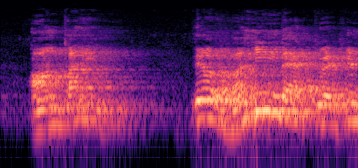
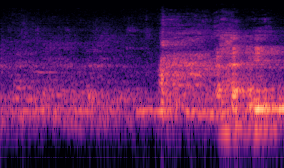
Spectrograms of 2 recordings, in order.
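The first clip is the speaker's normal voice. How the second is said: breathy, quiet laughing; soft laugh; 3 dB quieter than usual. Real, not acted. Speaker chuckling at the memory of Swami.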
